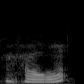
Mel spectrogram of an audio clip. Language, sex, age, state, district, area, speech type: Bodo, male, 45-60, Assam, Chirang, rural, spontaneous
